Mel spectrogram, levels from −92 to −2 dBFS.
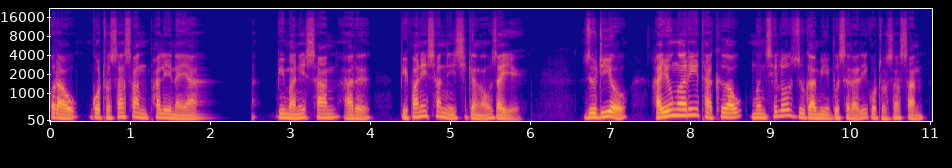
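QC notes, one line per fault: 1.45 to 1.49 s, short stall from a late packet: a packet arrived late, so the last sound was stretched about 22 ms, then resumed without loss.
1.85 to 2.53 s, call audio freeze: sound holds as a fading buzz, then about 0.38 s of silence, before resuming where it stopped; likely delayed packets emptying the jitter buffer.
8.39 to 10.99 s, jitter buffer speed-up: excess buffered audio was trimmed in repeated pitch-period cuts, roughly 0.2 s overall, so speech runs about 9% faster at unchanged pitch.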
